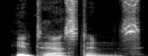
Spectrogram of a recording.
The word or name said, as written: intestines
